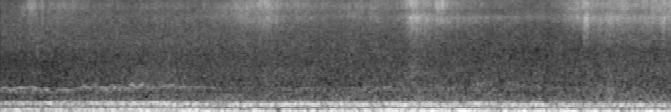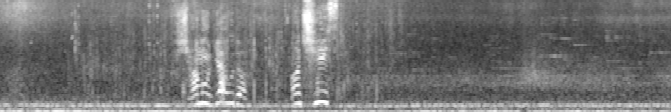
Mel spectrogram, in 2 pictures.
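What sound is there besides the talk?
storm rumbling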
